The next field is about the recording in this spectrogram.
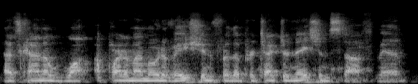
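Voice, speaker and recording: A man's voice: sits low, fairly even intonation, fairly quick, a little hiss or hum. An American man hosting a podcast in casual, enthusiastic, slangy and emphatic conversation. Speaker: podcast host. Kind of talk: casual interview chat.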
